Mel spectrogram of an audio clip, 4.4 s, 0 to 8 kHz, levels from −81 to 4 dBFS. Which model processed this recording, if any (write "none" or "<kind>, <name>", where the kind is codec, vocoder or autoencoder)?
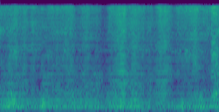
vocoder, HiFi-GAN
